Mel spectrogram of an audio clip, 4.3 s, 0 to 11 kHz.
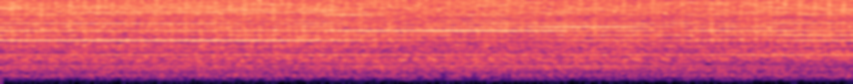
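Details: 1997 Ford Escort, 154k miles: loud steady high whine from the back of the engine, only when warm; pitch shifts with slight throttle but not heavy throttle; EGR vacuum line removal changed nothing; source unknown.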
